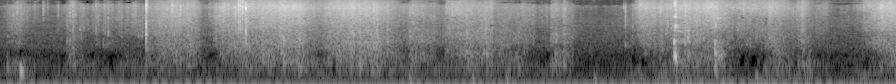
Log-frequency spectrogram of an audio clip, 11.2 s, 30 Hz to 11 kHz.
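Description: Large dry leaves rustling and crackling as a person shifts about among them. The rustling comes in uneven bursts, with a few sharp snaps, the loudest a little after 8 seconds in.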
